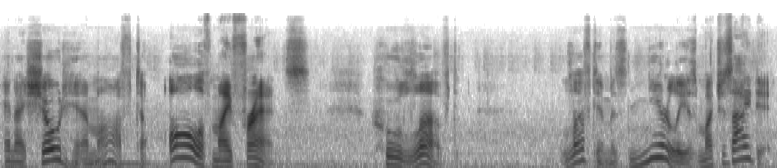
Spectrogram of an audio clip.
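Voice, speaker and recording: A male storyteller with a medium-pitched voice reads a picture book aloud to children, animated and theatrical, phrasing each line deliberately. Steady background noise runs under the recording.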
